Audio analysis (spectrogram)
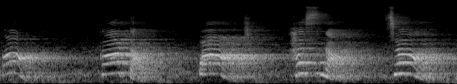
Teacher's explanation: जब किसी स्वर के उच्चारण के लिए गले के साथ साथ नाक की भी सहायता ली जाती है तो उसे ही हम अनुनासिक कहते हैं।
